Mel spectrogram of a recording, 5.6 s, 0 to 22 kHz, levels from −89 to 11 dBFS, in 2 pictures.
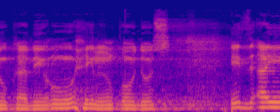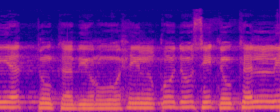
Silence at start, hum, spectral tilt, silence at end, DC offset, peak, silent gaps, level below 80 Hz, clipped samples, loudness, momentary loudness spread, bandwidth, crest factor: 0 s; none; -5.5 dB/octave; 0 s; under 0.1%; -8 dBFS; none; -52 dBFS; under 0.1%; -24 LUFS; 8 LU; 15.5 kHz; 16 dB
